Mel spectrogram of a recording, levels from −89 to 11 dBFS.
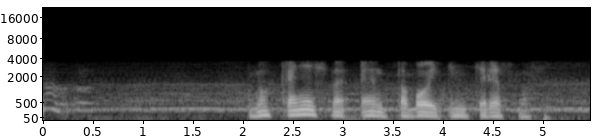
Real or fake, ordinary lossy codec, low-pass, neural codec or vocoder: fake; none; 3.6 kHz; autoencoder, 48 kHz, 32 numbers a frame, DAC-VAE, trained on Japanese speech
